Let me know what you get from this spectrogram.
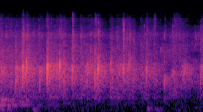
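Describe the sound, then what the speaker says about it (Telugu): Audience applause at a Telugu meditation music gathering, a steady patter of many hands clapping at moderate distance for about two seconds, fairly soft and even. "మీ చప్పట్ల ద్వారా తనకు శుభాకాంక్షలు"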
